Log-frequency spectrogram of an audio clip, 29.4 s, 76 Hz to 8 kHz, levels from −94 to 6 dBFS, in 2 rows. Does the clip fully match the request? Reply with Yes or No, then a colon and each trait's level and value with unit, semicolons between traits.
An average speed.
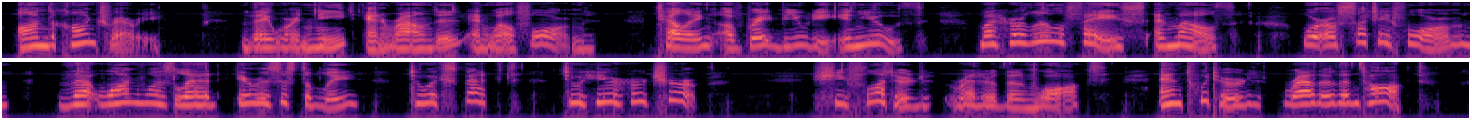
No: slow, 100 wpm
